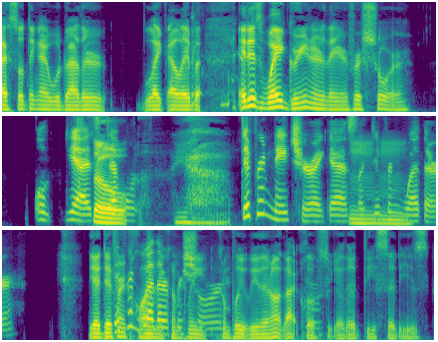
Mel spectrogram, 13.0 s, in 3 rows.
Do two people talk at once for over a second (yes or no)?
yes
